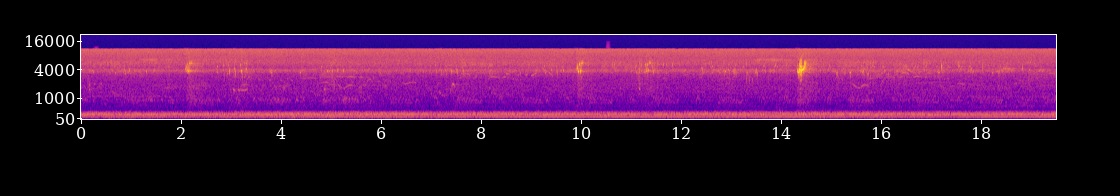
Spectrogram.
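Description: Wild birds giving a few short, high chirps, the loudest about two-thirds of the way through, over a steady low hum.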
